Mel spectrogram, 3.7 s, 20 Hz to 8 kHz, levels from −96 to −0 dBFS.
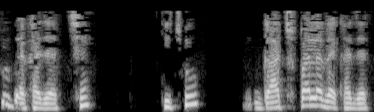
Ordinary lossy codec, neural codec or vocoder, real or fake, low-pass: MP3, 24 kbps; none; real; 7.2 kHz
